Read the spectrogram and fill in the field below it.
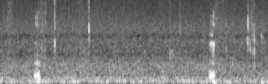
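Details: Kunekune pigs grazing and getting a scratch, giving two short, soft, low grunts about two and a half seconds apart over a steady background hiss.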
